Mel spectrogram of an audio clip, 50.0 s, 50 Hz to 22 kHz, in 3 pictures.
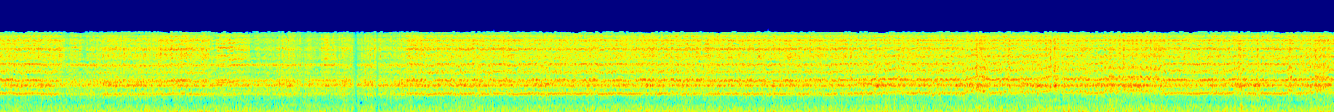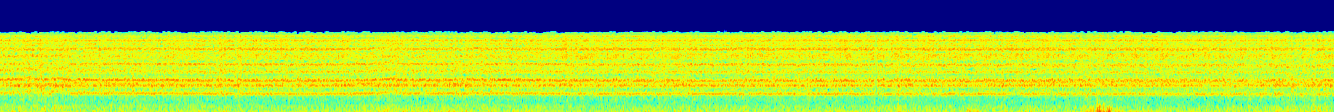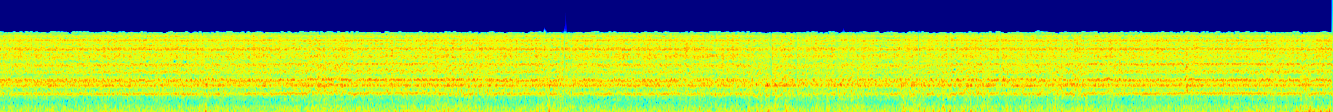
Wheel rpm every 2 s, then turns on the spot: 160, 160, 160, 160, 160, 160, 170, 170, 160, 160, 160, 160, 170, 160, 160, 160, 160, 160, 160, 160, 160, 160, 160, 160, 160.
none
